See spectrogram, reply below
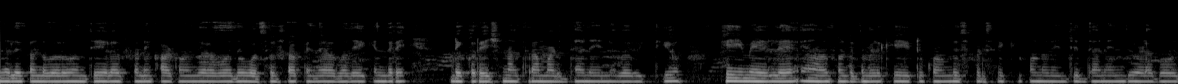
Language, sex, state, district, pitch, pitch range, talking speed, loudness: Kannada, male, Karnataka, Bellary, 135 Hz, 135-140 Hz, 135 wpm, -35 LUFS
